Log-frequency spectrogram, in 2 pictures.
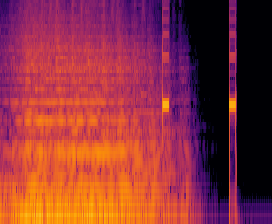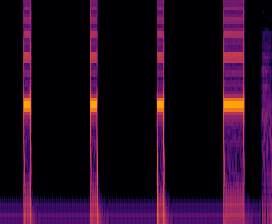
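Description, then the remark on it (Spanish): Canal Sur Radio time signal marking half past seven in the morning: a fading music bed gives way to five short, evenly spaced high pips one second apart, then a longer final tone, all loud and clean against silence. “Acaban de dar las siete y media de la mañana.”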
